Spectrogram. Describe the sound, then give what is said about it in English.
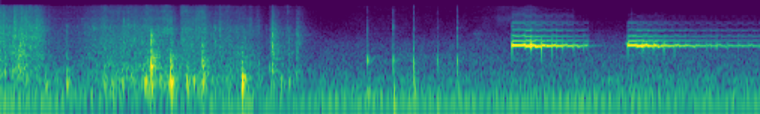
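A burner phone rings in two loud electronic bursts, preceded by soft rustling and a few scattered clicks and taps, with no one speaking. “Where's that burner phone?”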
